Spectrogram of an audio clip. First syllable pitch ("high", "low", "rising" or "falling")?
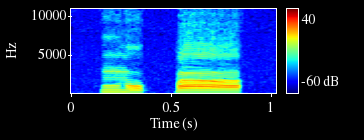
high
